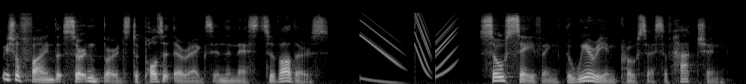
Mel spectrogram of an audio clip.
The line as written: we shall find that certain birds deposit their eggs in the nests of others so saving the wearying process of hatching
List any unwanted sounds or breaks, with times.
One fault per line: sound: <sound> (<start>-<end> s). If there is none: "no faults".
sound: chirp (3.6-4.6 s)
